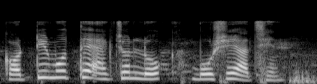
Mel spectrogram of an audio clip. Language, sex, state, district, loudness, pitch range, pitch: Bengali, female, West Bengal, Cooch Behar, -15 LUFS, 230-290 Hz, 250 Hz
